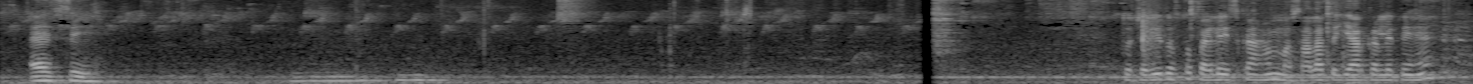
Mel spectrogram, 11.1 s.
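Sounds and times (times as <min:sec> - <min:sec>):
small bird chirping: 0:00.0 - 0:06.9.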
